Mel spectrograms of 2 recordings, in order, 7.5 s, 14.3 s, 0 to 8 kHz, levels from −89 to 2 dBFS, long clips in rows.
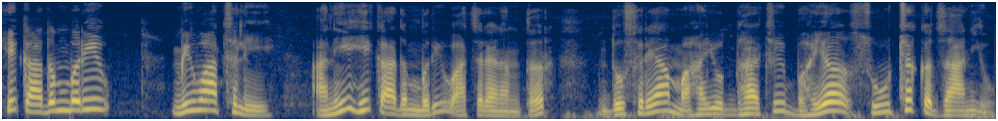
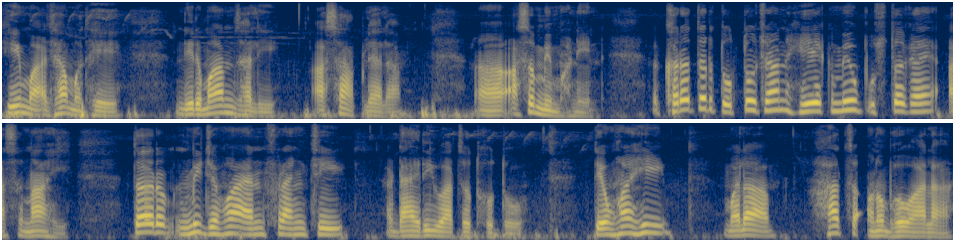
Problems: background sounds at intervals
